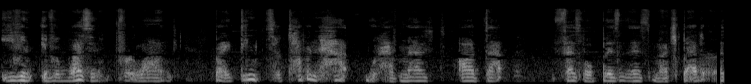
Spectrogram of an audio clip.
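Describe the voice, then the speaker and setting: Putting on a raspy character voice, a woman talks at a moderate pace with a fairly low pitch. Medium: read story. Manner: gentle, wistful.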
